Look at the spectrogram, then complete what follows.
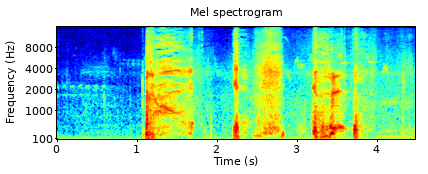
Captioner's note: coughing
